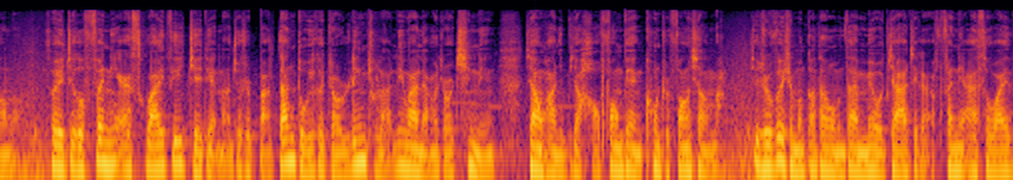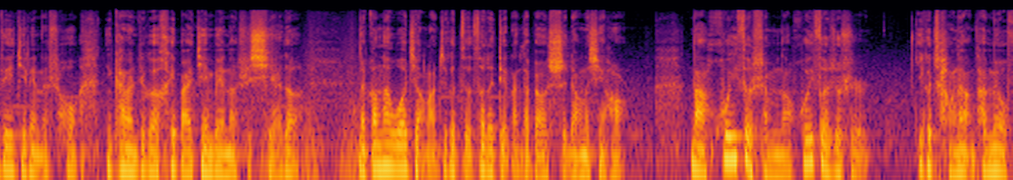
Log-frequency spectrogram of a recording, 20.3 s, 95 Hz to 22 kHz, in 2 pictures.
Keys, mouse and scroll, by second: 0.0-2.1 drag, 4.0-4.4 scroll down 2, 4.4 middle click, 5.2-6.3 drag, 6.3 space, 6.6 space, 7.3 click, 8.1 click, 8.9 ctrl+x, 13.8 scroll up 2, 18.5-20.2 middle drag.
